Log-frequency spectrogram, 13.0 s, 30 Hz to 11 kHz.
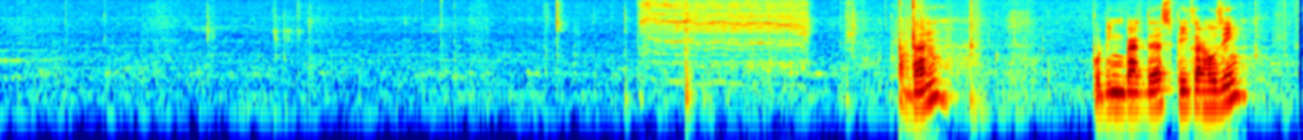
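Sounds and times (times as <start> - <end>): screws clicking into plastic: 6.4 - 8.2.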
